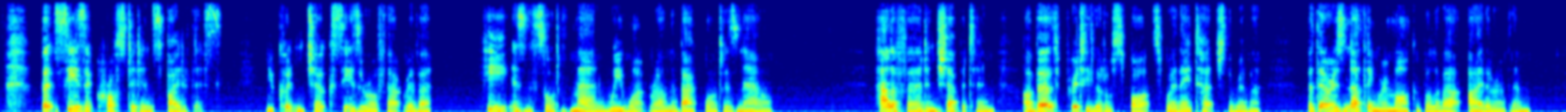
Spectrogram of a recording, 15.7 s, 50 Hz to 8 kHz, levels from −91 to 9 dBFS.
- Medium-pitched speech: Yes, medium, 170 Hz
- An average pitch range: Yes, average, 3.6 semitones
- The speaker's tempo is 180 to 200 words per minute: Yes, average, 185 wpm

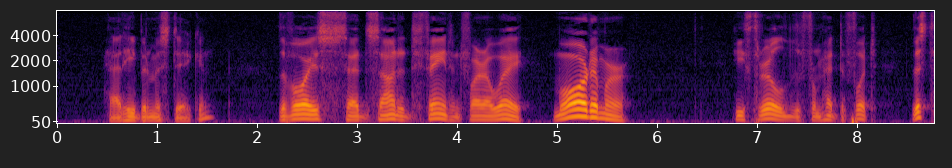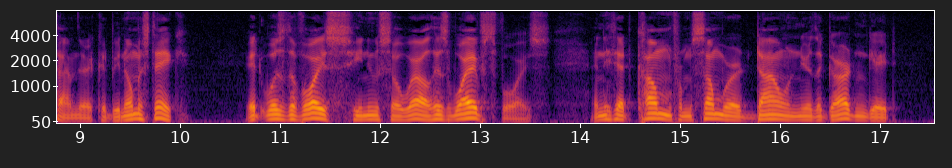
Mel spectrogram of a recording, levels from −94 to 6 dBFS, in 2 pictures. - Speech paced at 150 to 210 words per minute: Yes, average, 165 wpm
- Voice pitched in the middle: No, low, 105 Hz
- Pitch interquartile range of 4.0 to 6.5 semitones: Yes, average, 4.6 semitones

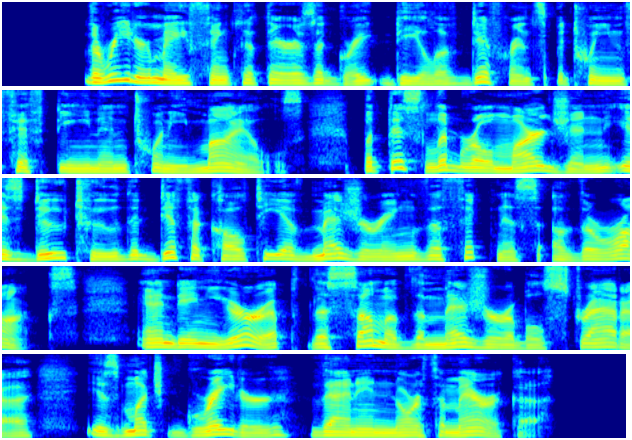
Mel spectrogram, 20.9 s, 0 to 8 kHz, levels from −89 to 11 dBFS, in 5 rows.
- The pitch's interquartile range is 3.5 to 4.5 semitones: Yes, average, 4.1 semitones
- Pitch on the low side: Yes, low, 115 Hz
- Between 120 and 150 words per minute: Yes, average, 140 wpm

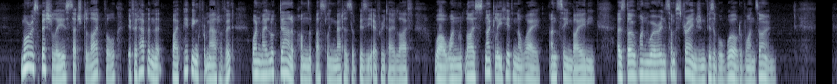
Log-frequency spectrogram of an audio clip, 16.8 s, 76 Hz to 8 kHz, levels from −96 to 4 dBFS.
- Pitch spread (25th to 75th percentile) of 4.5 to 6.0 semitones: Yes, average, 4.8 semitones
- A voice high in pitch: No, low, 110 Hz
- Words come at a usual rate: Yes, average, 170 wpm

